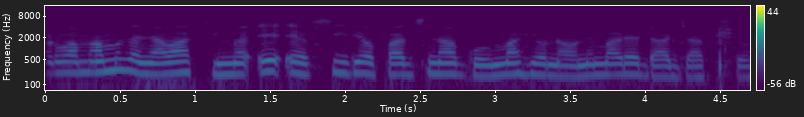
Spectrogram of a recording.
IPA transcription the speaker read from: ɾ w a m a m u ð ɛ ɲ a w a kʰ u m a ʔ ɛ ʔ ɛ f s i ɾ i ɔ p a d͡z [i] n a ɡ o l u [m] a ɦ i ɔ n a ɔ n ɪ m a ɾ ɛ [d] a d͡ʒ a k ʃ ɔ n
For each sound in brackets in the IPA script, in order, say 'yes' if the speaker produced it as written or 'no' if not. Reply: yes, yes, yes

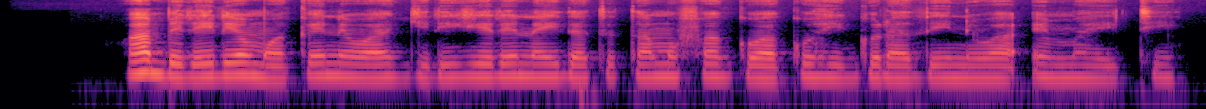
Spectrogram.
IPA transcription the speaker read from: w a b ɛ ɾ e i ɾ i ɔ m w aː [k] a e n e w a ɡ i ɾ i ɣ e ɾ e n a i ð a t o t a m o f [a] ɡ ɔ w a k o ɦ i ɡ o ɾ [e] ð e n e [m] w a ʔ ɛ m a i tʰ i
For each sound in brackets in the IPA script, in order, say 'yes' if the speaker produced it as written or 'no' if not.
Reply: yes, yes, no, no

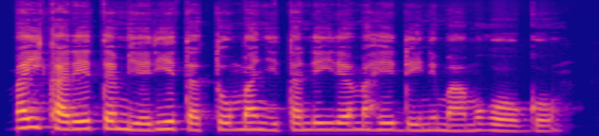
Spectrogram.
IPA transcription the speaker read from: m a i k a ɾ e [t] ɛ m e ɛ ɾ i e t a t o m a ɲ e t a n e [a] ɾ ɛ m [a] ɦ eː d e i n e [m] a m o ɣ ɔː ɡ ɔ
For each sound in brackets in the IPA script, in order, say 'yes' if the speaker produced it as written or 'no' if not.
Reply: yes, no, yes, yes

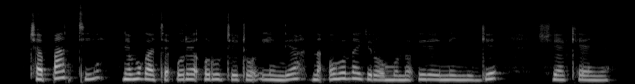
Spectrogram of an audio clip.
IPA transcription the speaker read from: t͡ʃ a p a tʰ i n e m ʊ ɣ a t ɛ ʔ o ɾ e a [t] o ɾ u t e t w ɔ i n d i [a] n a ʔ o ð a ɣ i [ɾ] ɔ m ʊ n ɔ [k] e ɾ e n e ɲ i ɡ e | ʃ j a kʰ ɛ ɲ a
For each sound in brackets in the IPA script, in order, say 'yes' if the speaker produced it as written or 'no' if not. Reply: no, yes, yes, no

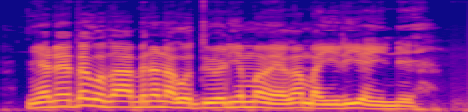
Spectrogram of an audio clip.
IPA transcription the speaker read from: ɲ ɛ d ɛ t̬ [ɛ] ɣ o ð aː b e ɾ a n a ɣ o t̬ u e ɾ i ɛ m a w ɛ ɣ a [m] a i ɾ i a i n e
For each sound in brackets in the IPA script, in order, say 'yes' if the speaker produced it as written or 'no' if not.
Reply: yes, yes

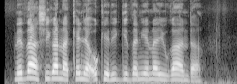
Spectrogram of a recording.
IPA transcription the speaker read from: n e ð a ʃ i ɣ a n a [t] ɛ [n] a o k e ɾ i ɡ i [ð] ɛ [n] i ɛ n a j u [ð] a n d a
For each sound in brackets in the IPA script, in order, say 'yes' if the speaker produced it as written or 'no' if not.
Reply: no, no, yes, yes, no

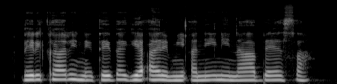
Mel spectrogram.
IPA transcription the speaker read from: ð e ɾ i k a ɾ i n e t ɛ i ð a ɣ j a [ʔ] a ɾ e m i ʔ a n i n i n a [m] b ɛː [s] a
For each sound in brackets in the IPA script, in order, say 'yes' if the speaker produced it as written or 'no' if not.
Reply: yes, no, yes

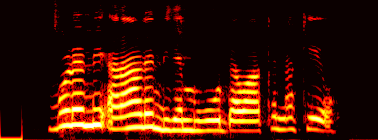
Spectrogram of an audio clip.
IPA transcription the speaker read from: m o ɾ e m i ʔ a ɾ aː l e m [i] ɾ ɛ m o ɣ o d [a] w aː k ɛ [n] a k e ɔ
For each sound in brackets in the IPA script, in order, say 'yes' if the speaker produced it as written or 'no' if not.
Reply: yes, yes, yes

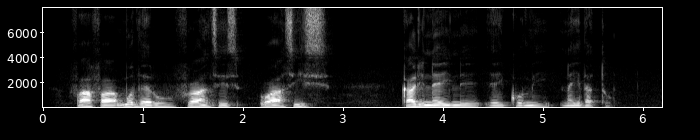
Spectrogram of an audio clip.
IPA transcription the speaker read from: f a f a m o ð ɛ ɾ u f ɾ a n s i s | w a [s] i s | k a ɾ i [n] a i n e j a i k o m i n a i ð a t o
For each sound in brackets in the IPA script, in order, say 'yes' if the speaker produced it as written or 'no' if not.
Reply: yes, yes

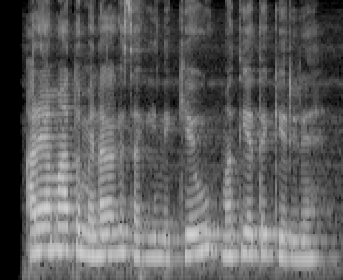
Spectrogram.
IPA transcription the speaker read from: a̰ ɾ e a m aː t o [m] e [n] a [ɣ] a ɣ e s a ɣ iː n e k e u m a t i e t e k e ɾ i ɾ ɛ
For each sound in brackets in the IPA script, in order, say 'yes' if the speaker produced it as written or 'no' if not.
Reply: yes, yes, yes

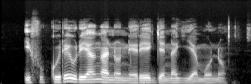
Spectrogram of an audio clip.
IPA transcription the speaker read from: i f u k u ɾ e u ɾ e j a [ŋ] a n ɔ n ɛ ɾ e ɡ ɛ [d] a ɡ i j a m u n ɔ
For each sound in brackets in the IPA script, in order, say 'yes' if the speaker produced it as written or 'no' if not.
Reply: yes, no

